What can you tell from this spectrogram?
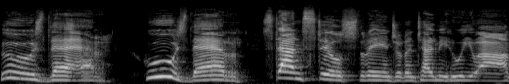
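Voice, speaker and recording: In a put-on character voice, the speaker growls at a middle pitch and a very slow pace. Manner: menacing, demanding.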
